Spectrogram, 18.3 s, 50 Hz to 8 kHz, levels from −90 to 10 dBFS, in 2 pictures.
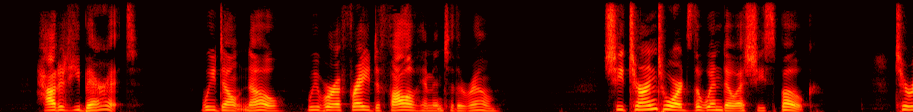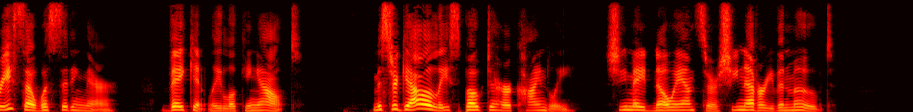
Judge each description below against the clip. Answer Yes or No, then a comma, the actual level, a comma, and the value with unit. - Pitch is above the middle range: Yes, high, 215 Hz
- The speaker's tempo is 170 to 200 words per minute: No, average, 150 wpm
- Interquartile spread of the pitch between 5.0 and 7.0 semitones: No, average, 3.7 semitones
